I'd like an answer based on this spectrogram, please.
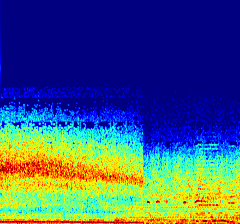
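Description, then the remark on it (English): A stolen motorboat's engine roars steadily as the thief drives it away, its droning pitch gradually sliding lower as it speeds off, with a rhythmic low throb underneath and no voices. “He stole my boat!”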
